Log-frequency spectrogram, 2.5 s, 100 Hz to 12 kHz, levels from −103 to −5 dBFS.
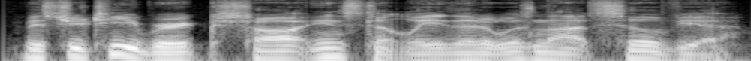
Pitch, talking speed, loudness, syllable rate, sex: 100 Hz, 215 wpm, -18 LUFS, 5.5 syllables/s, male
